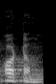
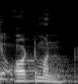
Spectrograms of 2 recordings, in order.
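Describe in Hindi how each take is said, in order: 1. अंतिम n ध्वनि silent है। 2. अंतिम n ध्वनि का उच्चारण होता है। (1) "जैसे ये लिखा हुआ है ऑटम" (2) "ना कि ऑटमन"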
